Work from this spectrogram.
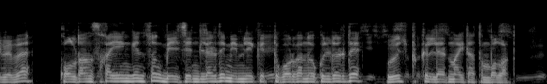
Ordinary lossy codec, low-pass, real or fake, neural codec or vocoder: none; 7.2 kHz; real; none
